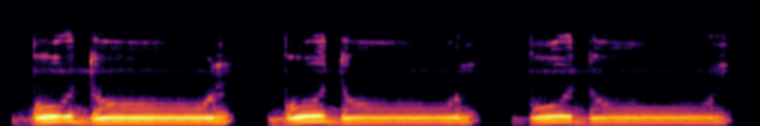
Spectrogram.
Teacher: বু শেষ করার পর ঠোঁটটাকে একটু ছেড়ে দ্বিতীয়বার গোল করে দুয়ের উচ্চারণ করা।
